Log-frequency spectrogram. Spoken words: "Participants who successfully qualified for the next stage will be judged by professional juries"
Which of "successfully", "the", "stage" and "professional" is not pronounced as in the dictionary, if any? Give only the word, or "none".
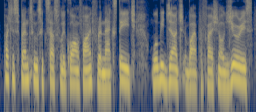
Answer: none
